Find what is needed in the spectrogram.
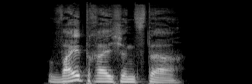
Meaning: inflection of weitreichend: 1. strong/mixed nominative masculine singular superlative degree 2. strong genitive/dative feminine singular superlative degree 3. strong genitive plural superlative degree
- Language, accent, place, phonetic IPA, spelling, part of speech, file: German, Germany, Berlin, [ˈvaɪ̯tˌʁaɪ̯çn̩t͡stɐ], weitreichendster, adjective, De-weitreichendster.ogg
